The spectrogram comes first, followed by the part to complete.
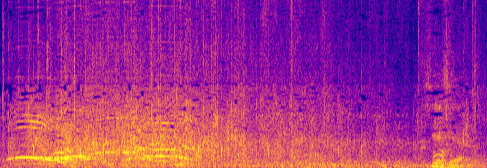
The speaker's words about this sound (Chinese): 谢谢大家热情的掌声， 谢谢。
